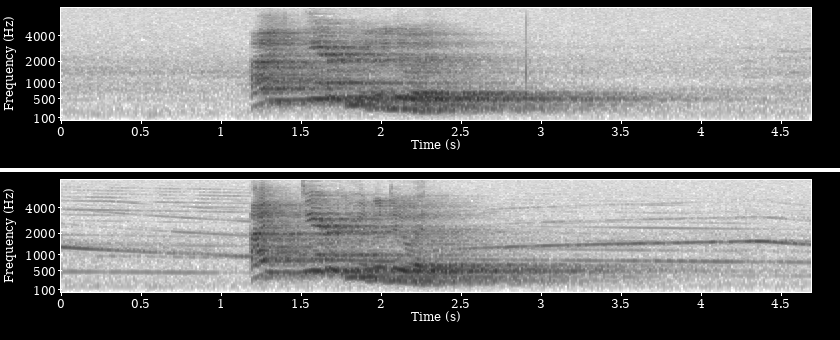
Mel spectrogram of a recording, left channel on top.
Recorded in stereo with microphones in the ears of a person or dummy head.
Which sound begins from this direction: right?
A woman speaking, at 1.2 s.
